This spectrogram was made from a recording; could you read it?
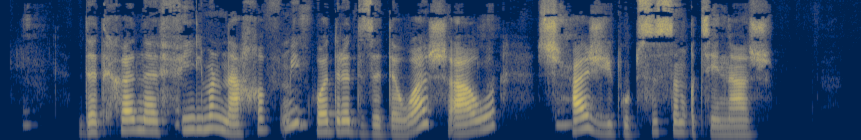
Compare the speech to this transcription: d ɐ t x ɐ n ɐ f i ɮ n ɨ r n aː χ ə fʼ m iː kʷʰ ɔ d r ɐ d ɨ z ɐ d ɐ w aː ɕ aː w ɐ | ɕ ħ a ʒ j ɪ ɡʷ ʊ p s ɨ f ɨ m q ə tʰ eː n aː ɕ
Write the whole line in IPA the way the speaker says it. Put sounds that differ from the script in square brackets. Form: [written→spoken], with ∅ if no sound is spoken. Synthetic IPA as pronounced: d ɐ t x ɐ n ɐ f i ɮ [n→m] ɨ r n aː χ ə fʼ m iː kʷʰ ɔ d r ɐ d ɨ z ɐ d ɐ w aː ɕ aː w ɐ | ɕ ħ a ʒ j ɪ ɡʷ ʊ p s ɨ [f→s] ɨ m q ə tʰ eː n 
